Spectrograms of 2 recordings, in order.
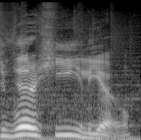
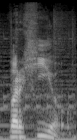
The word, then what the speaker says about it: Virgilio: It's pronounced Virgilio. My bad. Virgilio. No, I'm pretty sure it's Virgilio.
